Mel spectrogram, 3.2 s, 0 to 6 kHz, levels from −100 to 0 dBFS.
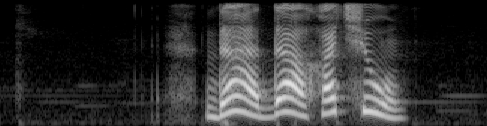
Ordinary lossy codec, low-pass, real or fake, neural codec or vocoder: none; 5.4 kHz; real; none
